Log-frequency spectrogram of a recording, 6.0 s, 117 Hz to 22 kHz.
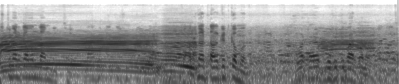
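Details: Friesian and crossbred bull calves at Aftabganj market, Dinajpur, Saturday 18 March: a strong, sustained moo lasting over two seconds, then choppy voices and a fainter second call amid market bustle.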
